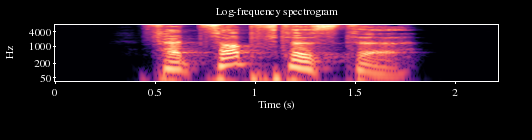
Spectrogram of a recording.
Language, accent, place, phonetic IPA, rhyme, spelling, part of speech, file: German, Germany, Berlin, [fɛɐ̯ˈt͡sɔp͡ftəstə], -ɔp͡ftəstə, verzopfteste, adjective, De-verzopfteste.ogg
- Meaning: inflection of verzopft: 1. strong/mixed nominative/accusative feminine singular superlative degree 2. strong nominative/accusative plural superlative degree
